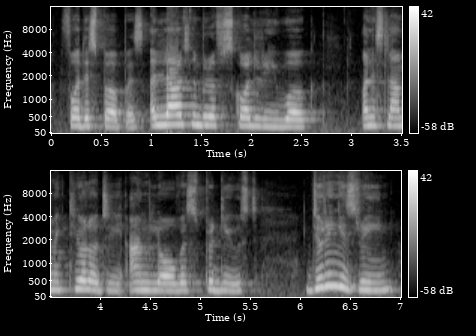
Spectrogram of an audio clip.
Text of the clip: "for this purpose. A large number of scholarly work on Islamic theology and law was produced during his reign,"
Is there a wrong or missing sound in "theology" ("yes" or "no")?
yes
